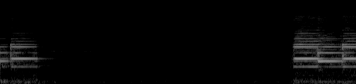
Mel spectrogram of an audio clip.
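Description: A smartwatch alarm tone plays from a volume settings menu: two short bursts of bright, layered electronic chimes separated by near silence, fairly close and alone.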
